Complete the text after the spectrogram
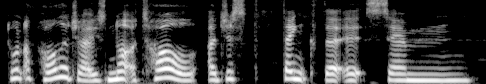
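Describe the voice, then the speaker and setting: Casting: middle-aged woman, chatty radio host, higher-pitched, dry close sound. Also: moderate pace, no room sound. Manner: chatty, rambling, answering viewer comments. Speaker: radio show host on a livestream. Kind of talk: casual livestream chat.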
